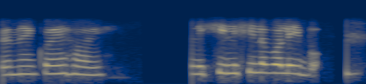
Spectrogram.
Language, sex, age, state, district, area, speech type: Assamese, female, 18-30, Assam, Sivasagar, rural, conversation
